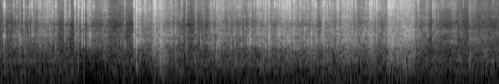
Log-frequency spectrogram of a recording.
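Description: Thin clear plastic bag crinkling in irregular rustles as it is pulled off a small plastic stand.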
